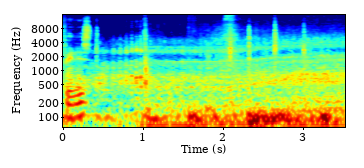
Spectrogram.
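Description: A diesel tractor engine drones.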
